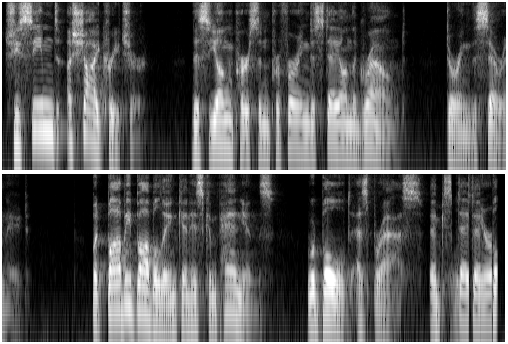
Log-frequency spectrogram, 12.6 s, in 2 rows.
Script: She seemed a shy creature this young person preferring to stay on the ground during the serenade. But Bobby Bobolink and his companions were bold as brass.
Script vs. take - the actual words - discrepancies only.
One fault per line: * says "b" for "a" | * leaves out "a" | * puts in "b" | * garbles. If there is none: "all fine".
* garbles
